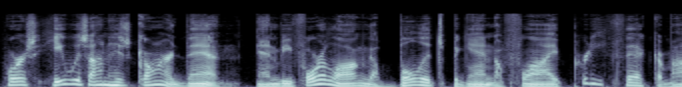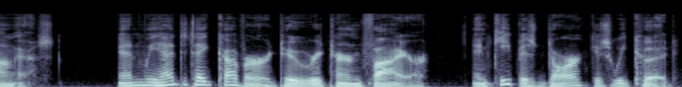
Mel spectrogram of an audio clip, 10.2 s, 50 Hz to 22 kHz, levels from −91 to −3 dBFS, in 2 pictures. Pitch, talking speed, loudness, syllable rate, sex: 115 Hz, 210 wpm, -19 LUFS, 4.9 syllables/s, male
